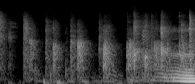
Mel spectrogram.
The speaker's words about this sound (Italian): Vi ringraziamo per questo applauso davvero tiepido.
